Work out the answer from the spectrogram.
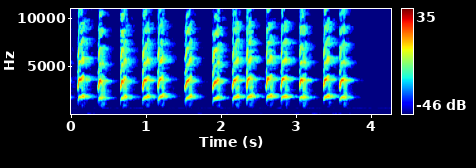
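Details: Cockatiel (Nymphicus hollandicus), song.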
